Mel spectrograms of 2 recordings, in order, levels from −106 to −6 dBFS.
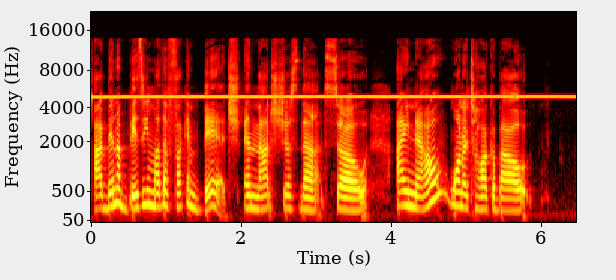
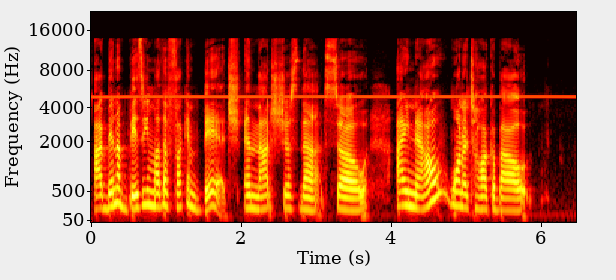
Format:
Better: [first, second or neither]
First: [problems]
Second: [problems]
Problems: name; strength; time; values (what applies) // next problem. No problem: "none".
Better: second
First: high-pitched whine; loud; throughout; 5 kHz, 6 dB below the speech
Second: high-pitched whine; faint; throughout; 5 kHz, 25 dB below the speech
